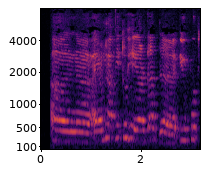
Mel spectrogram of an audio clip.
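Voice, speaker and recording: A Spanish accent with audible room echo. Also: woman. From Colombia. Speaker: cancer phytomedicine researcher. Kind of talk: audience Q&A question. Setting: online call. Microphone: video call.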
